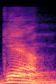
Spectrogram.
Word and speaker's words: জ্ঞান: তারপর দেখেন গ্যা, এটা যদি প্রথম বর্ণের যদি হয় গ্যা তাহলে উচ্চারণটা হবে গ জফলা আকার চন্দ্রবিন্দু। ফর এক্সাম্পল দেখেন জ্ঞান, দেখছেন?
